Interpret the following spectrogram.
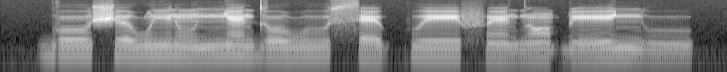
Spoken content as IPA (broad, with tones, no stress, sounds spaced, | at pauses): ɡ oː˦ ʃ ə˦ w ĩ˦ ɾ ũ˧ ɲ ɛ̃˦ d o˧ w u˧ s ɛ˨ kʷ eː˦ f ɛ̃˨ d ɔ̃˧ ɓ eː˨˦ ɲ u˨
